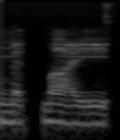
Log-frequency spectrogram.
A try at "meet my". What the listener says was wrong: Sounds like to met my, right? I guess that's a pronunciation mistake. It could be seen as a grammar mistake.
